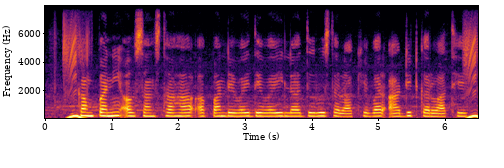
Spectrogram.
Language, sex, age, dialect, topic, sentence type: Chhattisgarhi, female, 25-30, Western/Budati/Khatahi, banking, statement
